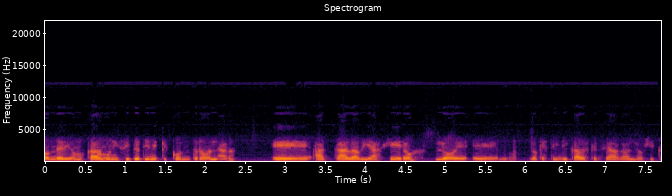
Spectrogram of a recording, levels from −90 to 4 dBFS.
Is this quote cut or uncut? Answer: cut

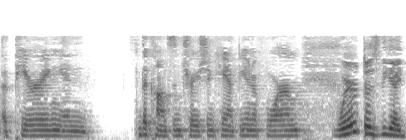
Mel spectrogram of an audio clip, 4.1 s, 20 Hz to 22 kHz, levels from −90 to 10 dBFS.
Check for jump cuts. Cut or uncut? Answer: uncut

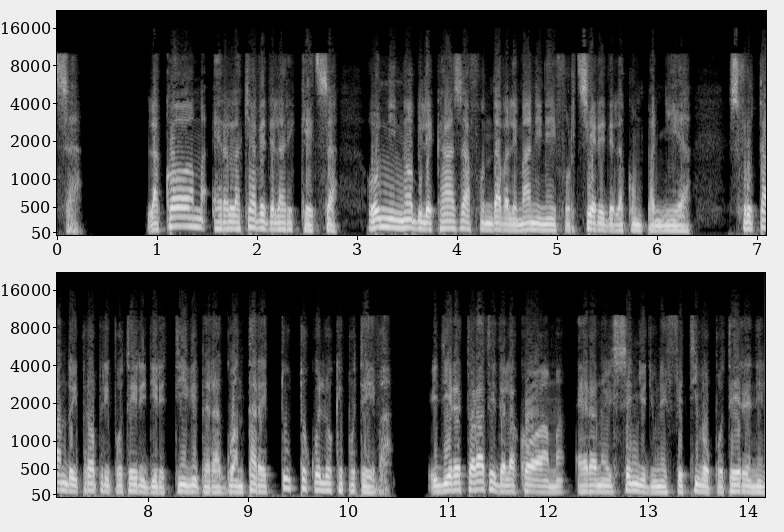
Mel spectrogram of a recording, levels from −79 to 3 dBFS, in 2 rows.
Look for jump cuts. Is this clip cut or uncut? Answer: uncut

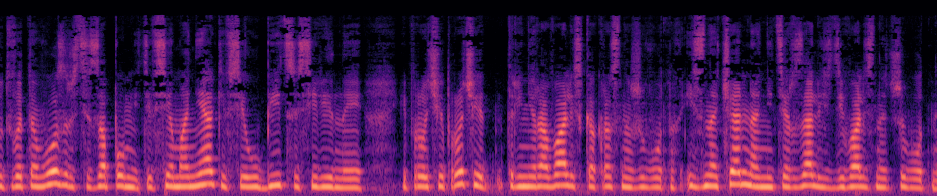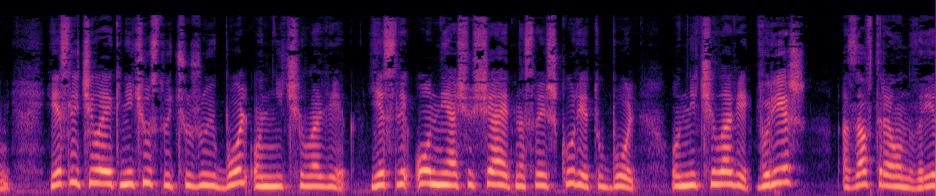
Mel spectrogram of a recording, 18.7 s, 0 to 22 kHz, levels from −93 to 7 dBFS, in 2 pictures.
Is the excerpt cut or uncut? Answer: cut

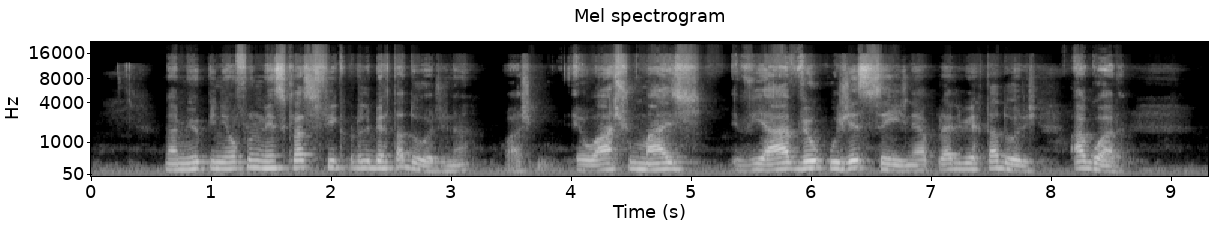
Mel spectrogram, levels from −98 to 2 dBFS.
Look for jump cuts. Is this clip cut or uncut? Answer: uncut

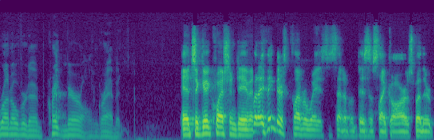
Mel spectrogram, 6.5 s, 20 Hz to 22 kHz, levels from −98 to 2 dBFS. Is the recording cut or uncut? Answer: cut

